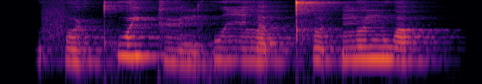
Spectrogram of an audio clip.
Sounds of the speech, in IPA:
f ɵ˨˩ ɥ kʷʰ ɐ˥ j k yː˨˩ n kʷ iː˨˧ l ɐ˨ t̚ t̪ʰ ɵ˧ t̚ ŋ ɵ˥ n w ɐ˧ k̚

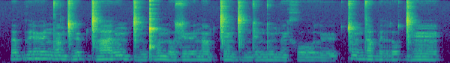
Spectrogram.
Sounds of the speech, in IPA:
ə˨ b ɨ˦ ɾ ʏː˦ n d ã˦ ɡ͡ǀ øː˦ b ɡ͡ǀ aː˦ l ũ˦ b ɡ͡ǀ ə̃˨ ɡ͡ǃ o˦ n o˨ z ʏː˦ n ã˦ b ǀ ɛ̃˦ ɡ͡ǀ ɨ˨ n d ʏ˦ n d ũ˦ b ɛ̃˨ x oː˦ l ø˨ | ǀ ũ˦ n d a˦˨ b ə˨ r o˨ ɡ͡ǀ ɛ̃ː˦˨

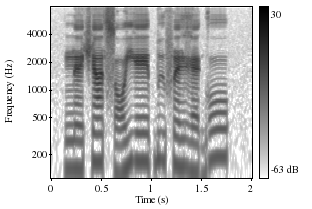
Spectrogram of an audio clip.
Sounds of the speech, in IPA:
n ɛ̃˧ ʃ ã˦ s ɔ˨˦ j eː˦ ɓ ɨ˦ f ɛ̃˧ ɣ ɛ˨ ɡ o˦

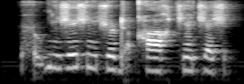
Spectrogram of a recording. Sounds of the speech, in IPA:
ħ ṵ ɡ ĩ ʒ e ʃ ĩ ʃ ø ɖ ḛ qʰ aː χ t͡ʃ ɛ̃ t͡ʃ ɛ ʃ

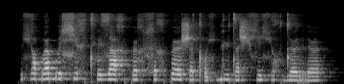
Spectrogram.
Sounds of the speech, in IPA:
ç ɔ b ɐ b ə ɕ ɪ x tʰ ɪ z a x p œ x ɬ ə x p œ ʃ ɐ tʼ o ç ɡ y d a ʃ ç ɪ ç o x d œ r œ

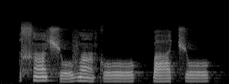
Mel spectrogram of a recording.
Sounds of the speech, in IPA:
s ã˦ ʃ o˨˦ v ã˦˨ k oː˦ k͡p a˦ t͡ʃ o˦

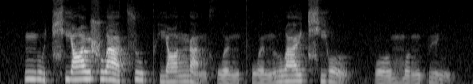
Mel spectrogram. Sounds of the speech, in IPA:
n̪ u˥˩ t͡ɕʰ j ɑ˥ ʊ̯ ʂ w ä˥˧ t͡s u˥˩ pʰ j ɑ˥ ŋ a˨˩ n x w ə˧˥ n pʰ w ə˧˥ n l w a˥ ɪ̯ t͡ɕʰ j o˥˩ ʊ̯ | p o˧˥ ʊ̯ m ɤ˧˥ ŋ p y˥˩ n

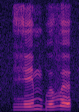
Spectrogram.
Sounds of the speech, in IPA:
ɦ e m b ʊ v ə

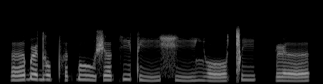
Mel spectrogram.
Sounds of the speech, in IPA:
əː˧˥ ɓ ə˞˥ d o˥˨ pʰ ə˧˥ k͡p uː˥˨ ʃ əː˥ k i˥ t iː˧˩˧ x iː˧˩˧ ʎ oː˧˩˧ ǀ i˥ | ɭ əː˧˩˧

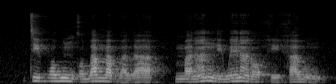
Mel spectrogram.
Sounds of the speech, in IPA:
t e˦ b ɔ˦ w ũ˦˨ ɡ ɔ˨˦ w a˦ m a˦˨ b a˨ l a˧ | m a˧ ɾ ã˦ ɾ ũ˧ ɾ e˧ w ɛ̃˦ ɾ ã˦˨ ɾ ɔ˧ h e˧ h a˧ w ũ˨

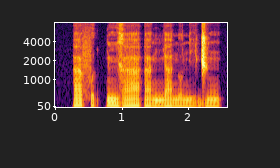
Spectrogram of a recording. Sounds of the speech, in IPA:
a˦ f ə˧ k͡p ĩ˦˨ ɣ aː˦ | a˨ ŋ ɲ a˧ n o˨ n i˦ d͡ʒ ũ˨

